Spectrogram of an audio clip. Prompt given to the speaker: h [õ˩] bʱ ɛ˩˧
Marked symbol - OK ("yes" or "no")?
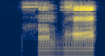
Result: yes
